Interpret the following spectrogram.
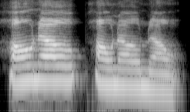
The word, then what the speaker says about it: Ho'oponopono: It's called, and it's one of the words that I might mess up, but Ho'oponopono, I think is how it's pronounced.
